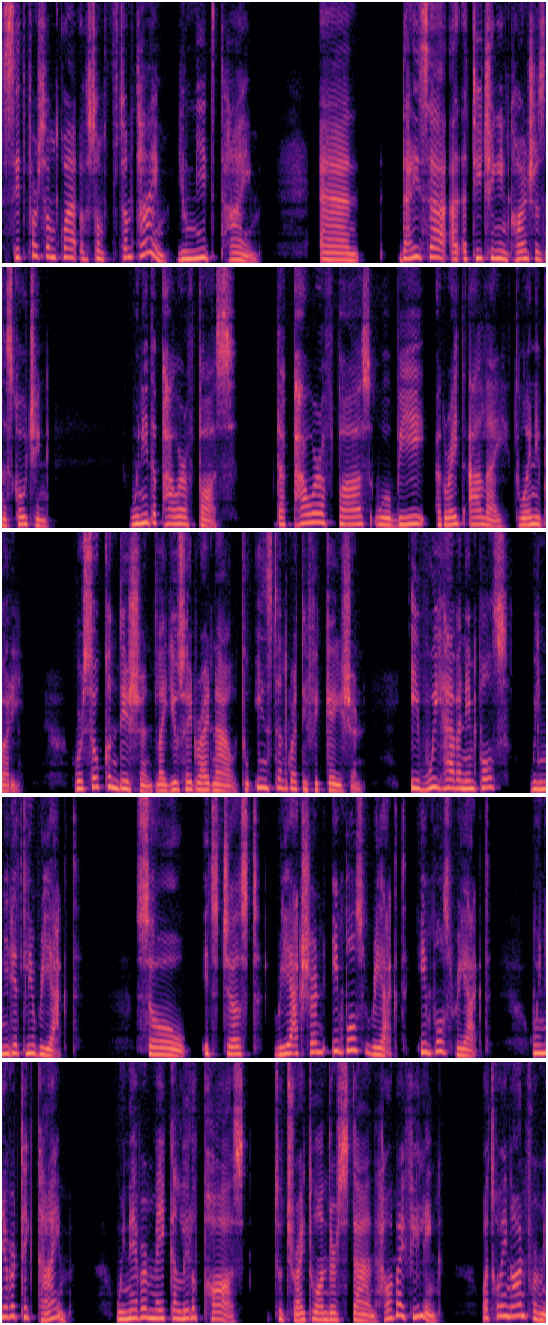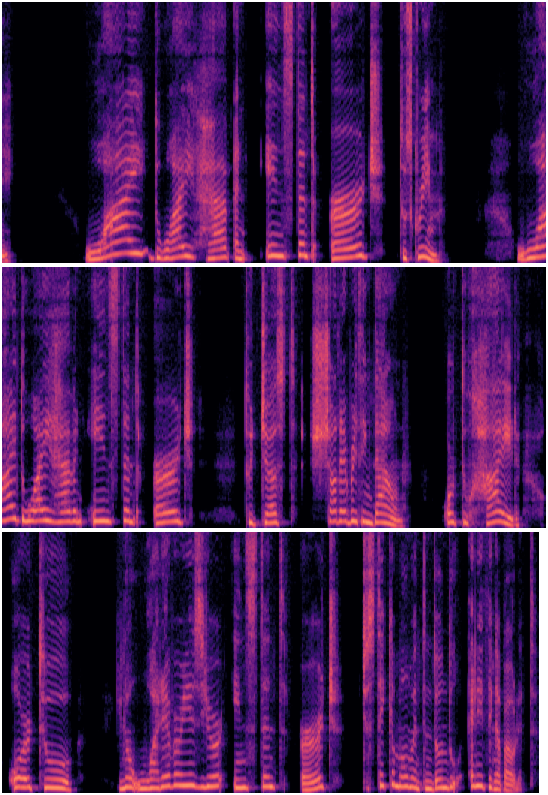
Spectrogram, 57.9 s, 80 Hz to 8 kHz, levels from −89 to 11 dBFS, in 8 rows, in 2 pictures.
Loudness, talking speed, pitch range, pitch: -19 LUFS, 135 wpm, 210-290 Hz, 245 Hz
